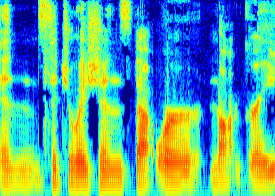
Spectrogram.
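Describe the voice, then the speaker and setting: A woman talks at a very slow pace, her pitch very deep and low. The recording is very clean with a silent background, and the sound is dry and close with no echo. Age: 30s. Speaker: podcast co-host. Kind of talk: casual chat.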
